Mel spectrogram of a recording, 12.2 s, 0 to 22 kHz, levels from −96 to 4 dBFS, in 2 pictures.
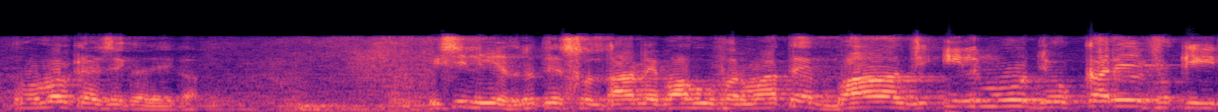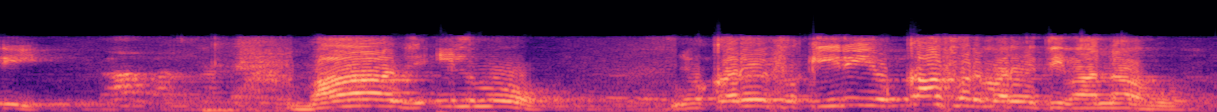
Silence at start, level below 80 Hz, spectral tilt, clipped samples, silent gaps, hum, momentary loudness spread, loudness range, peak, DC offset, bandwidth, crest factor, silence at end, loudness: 0 s; -46 dBFS; -5 dB/octave; under 0.1%; none; none; 16 LU; 5 LU; 0 dBFS; under 0.1%; 6.4 kHz; 16 dB; 0 s; -16 LUFS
